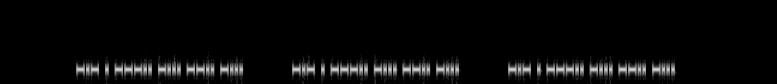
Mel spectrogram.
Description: Morse code, heard as a keyed tone, about 51 wpm, 700 Hz. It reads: KE8BZB KE8BZB KE8BZB
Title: USA Call Signs - 6 Characters - Repeated 3x - 50wpm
